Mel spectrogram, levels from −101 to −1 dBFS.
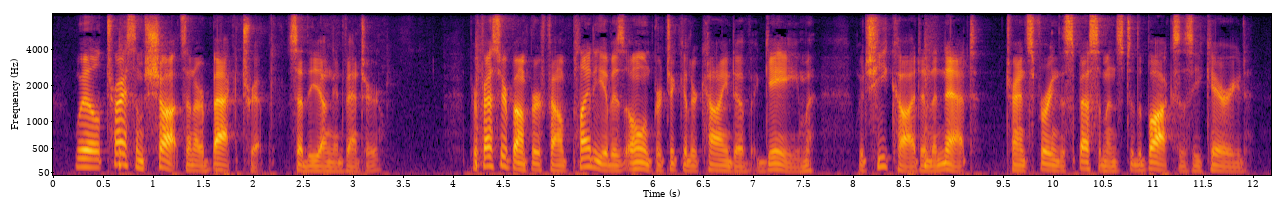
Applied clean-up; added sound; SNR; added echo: none; Snare drum; 18 dB; none.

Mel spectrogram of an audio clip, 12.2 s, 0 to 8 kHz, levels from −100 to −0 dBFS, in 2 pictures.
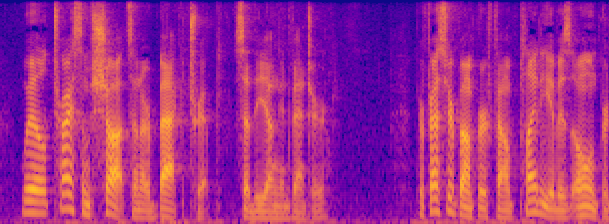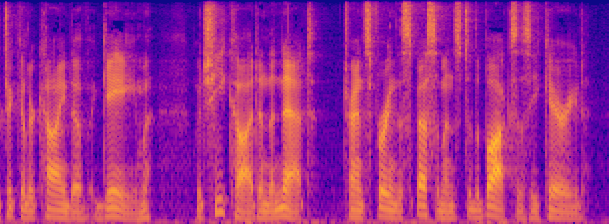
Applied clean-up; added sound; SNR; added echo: none; none; none; none.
